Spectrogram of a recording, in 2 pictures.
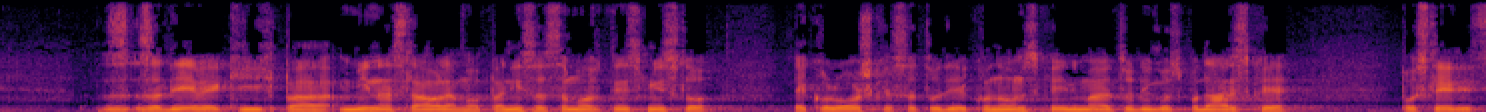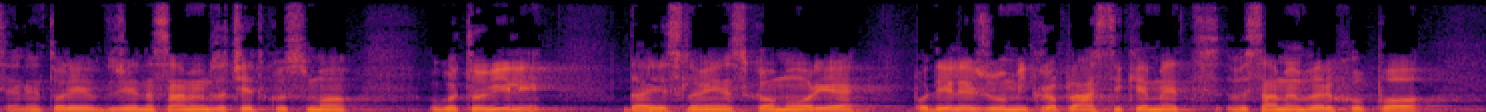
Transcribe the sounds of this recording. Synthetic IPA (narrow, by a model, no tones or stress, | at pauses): zad̪eːʋɛkijixpaminaslawlʲjamɔpanis̬ɔsamowt̪emsmiːslu | ɛkɔloːʃkɛsɔt̪uːd̪iɛkɔnomskɛinimaːjɔt̪uːd̪iɡɔspɔd̪aɾskɛ | pɔsleːd̪it̪sɛ̰nɛt̪oːɾɛjʒenasaːmɛmzat͡ʃeːt̪kusmɔ | uɡɔt̪ɔʋili | d̪ajɛslɔʋeːnskɔmoːɾjɛ | pɔd̪eːlɛʒumikɾɔplaːst̪ikɛmɛt̪ʋəsaːmɛmʋəɾxupɔ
